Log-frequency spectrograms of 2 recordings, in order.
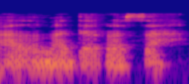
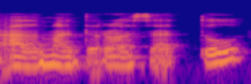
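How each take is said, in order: First: The word ends with a soft 'h' sound. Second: The word ends with a full 'tu' syllable. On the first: "bisa dibaca al-madrasah" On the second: "Ini bisa dibaca al-madrasatu"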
